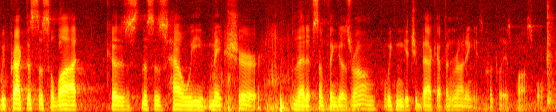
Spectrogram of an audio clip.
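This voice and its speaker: A man's fairly low-pitched voice at a fairly quick pace, with monotone, flat intonation. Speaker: software engineering and security manager. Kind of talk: conference presentation. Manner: fast.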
